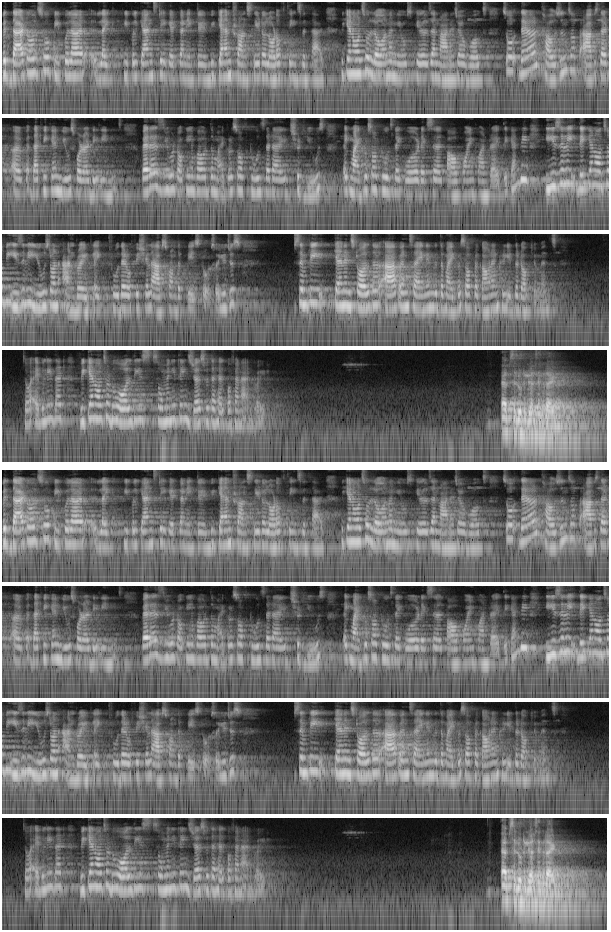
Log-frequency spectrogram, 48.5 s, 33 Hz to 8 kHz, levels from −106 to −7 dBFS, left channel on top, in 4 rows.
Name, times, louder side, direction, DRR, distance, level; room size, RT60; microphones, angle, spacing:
voice 1, 0.0-14.4 14.9-29.3 30.1-35.3 36.9-41.7, left 1 dB, 15° left, 9 dB, 0.7 m, -33 dB
voice 2, 46.1-47.5, right 2 dB, 70° right, 4 dB, 2.0 m, -26 dB
29.5 x 22.0 x 7.0 m, 2.4 s
head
